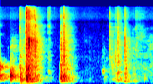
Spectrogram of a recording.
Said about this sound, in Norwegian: Lukk den døra!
